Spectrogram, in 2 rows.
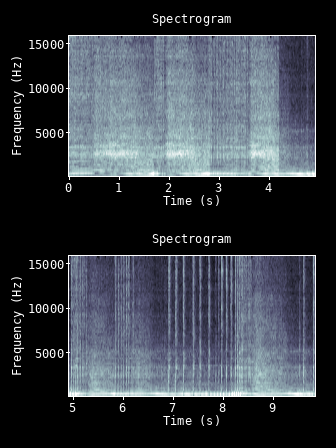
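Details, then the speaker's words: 2003 Suzuki RM125 two-stroke before the fix: repeated blips where revs climb sluggishly and sag, raspy note, blue smoke; engine bogs on acceleration. "definitely sounds boggy quite a bit of smoke coming out of here"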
